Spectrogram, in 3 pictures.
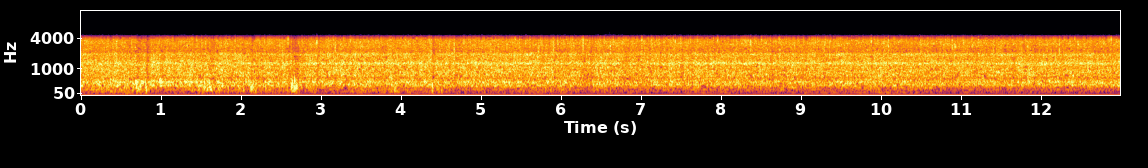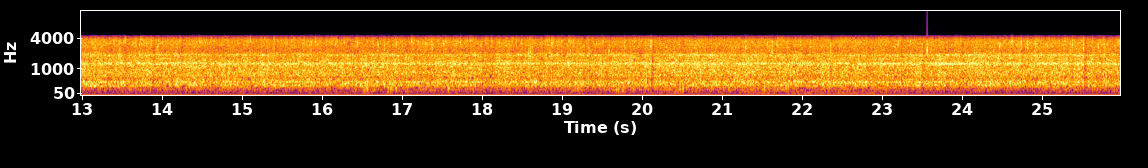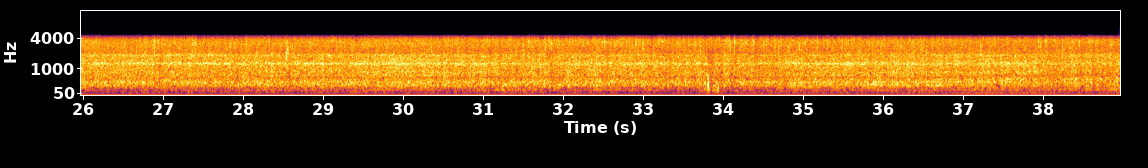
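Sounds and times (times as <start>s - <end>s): heavy rain pouring: 0.0s - 38.9s.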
